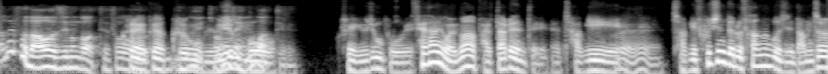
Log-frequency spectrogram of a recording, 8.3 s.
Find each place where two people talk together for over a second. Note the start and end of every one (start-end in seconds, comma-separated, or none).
1.2-2.8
